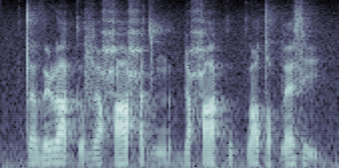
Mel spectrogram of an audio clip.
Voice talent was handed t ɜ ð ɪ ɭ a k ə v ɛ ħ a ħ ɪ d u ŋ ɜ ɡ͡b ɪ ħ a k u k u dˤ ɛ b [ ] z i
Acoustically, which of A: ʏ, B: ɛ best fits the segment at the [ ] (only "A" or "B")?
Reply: B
